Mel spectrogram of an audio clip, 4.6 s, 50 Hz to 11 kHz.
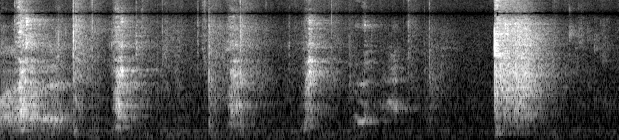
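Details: Boxer puppy, 4.5 months old, coughing for 1–2 months, mostly on waking or while running; antibiotics, antacids and a natural cough suppressant have not helped. A run of short, harsh, dry hacking coughs ending in one louder burst.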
